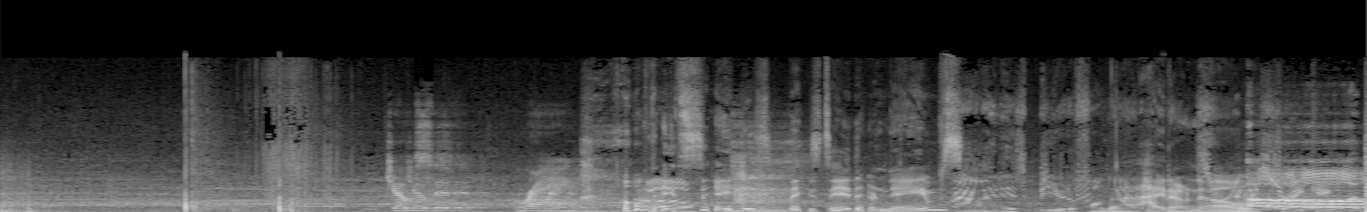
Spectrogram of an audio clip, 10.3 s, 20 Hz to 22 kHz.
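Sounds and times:
fireworks bangs: 1.4s - 2.7s
speech: 2.9s - 10.1s
laughter: 4.3s - 10.1s.

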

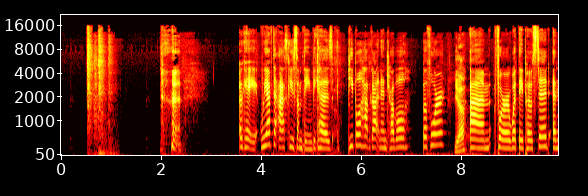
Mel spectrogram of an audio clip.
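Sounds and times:
door opening: 0.5s - 1.2s
speech: 3.6s - 9.9s.

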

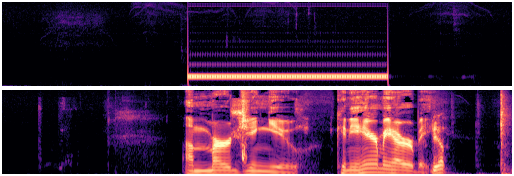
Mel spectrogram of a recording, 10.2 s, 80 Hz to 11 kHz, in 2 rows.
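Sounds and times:
telephone dial tone when placing a call: 1.8s - 3.9s
speech: 6.9s - 10.1s.

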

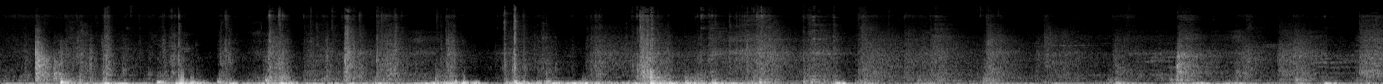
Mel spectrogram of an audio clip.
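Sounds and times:
heavy footsteps on old wooden floorboards: 0.4s - 13.8s.

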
